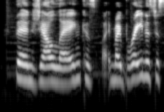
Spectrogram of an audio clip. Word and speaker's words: Xiao Lang: Xiao Lang, which Yeah. Which is how his name is is pronounced in Chinese.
